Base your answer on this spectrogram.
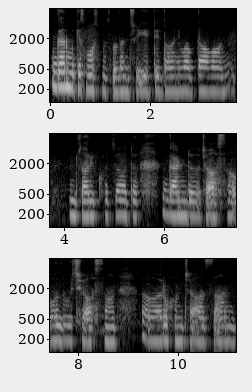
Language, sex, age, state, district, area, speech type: Kashmiri, female, 18-30, Jammu and Kashmir, Budgam, rural, spontaneous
